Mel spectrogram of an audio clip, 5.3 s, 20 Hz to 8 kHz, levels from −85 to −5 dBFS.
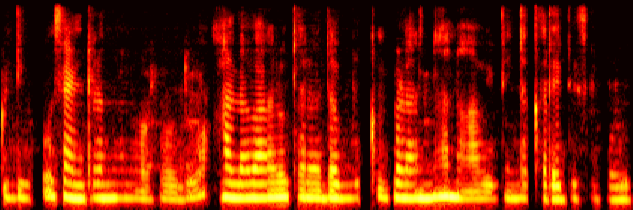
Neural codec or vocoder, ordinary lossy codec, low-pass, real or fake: codec, 44.1 kHz, 7.8 kbps, DAC; none; 7.2 kHz; fake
